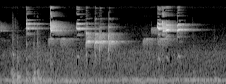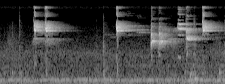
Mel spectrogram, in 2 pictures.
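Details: Male European goldfinch in sitsata song, used to coax silent male goldfinches into singing: short clusters of ringing, tinkling chirps and buzzy slurred notes, each burst spaced roughly a second apart, soft background hum.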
